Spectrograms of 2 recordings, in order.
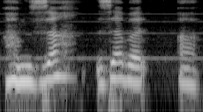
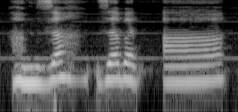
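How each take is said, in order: First: The final vowel is short and evenly said. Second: The final vowel is stretched out long. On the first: The speaker calls it right. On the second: The speaker calls it wrong.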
